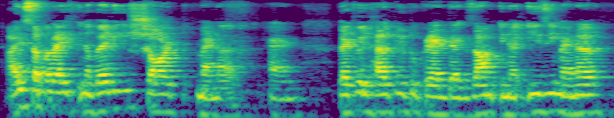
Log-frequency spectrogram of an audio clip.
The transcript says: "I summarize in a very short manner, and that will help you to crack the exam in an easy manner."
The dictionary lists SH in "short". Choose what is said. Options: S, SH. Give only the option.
SH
